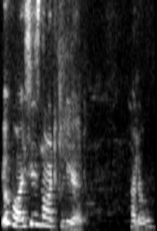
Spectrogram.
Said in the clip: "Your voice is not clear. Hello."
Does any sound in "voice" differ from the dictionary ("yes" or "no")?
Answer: no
